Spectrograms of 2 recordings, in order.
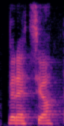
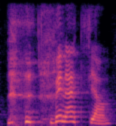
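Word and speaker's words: Venezia: oh sure man this sounds shorter second one Vanessa Vanessa Vanessa which would be Venice in English an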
